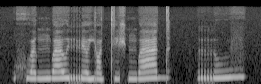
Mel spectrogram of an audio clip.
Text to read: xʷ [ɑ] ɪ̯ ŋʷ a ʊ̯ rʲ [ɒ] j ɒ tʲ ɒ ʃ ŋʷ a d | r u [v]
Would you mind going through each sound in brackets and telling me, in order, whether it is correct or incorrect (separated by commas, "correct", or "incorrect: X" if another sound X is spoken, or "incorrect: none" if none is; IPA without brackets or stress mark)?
correct, correct, correct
